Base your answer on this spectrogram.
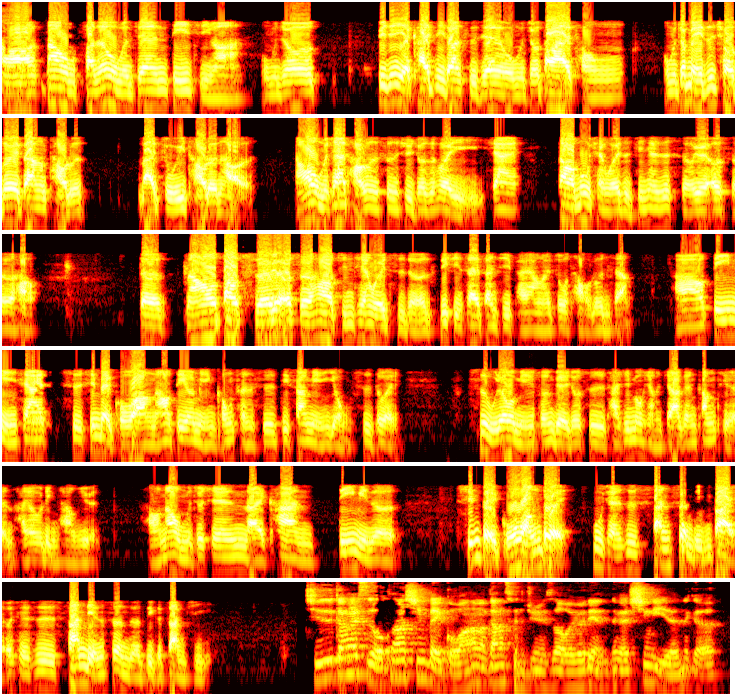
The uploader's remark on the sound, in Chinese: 本集為我們第一次錄製，錄音品質還沒有很好，請多多包涵。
